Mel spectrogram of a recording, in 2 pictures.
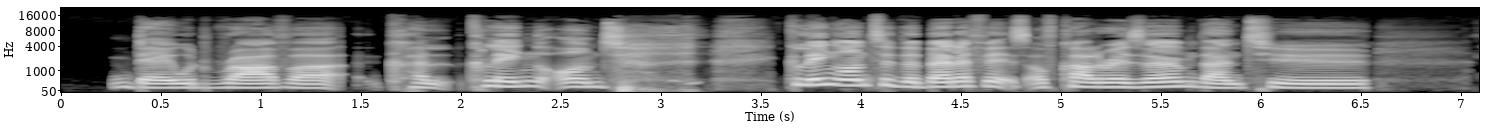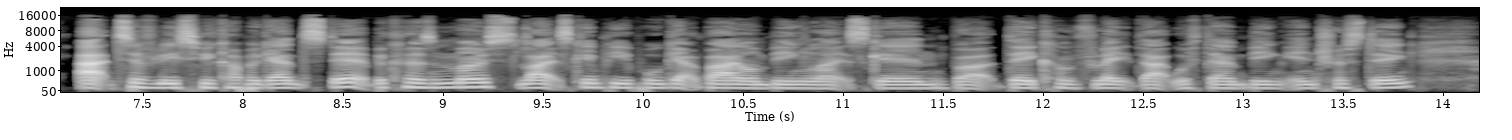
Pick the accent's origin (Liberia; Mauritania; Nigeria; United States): Nigeria; natural hair or not, I'm Nigerian, just like you and your sister.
